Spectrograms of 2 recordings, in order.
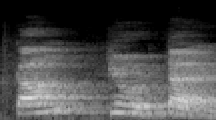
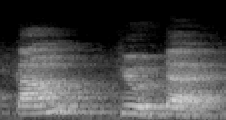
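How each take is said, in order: First: computer slowly, syllable by syllable. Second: computer drawn out very slowly; very slow syllables. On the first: Teacher modelling where the stress falls in computer. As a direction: break computer into slow syllables. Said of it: "आपने देखना है stress कहाँ पे आ रहा है". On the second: Teacher demonstrating the syllables of computer. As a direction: pull computer apart syllable by syllable. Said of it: "जैसे यहाँ पे है". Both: Shown as a demonstration.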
